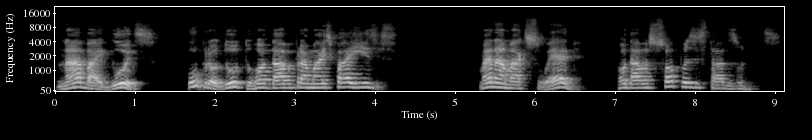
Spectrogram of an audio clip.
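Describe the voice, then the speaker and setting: A Brazilian man with a high voice tells a story in loose, slangy talk, slipping into quoted dialogue as he goes. He sits back from the mic in an echoey room, so the sound is roomy and a little distant. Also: sing-song, slow, pushed and bright. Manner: colloquial, slangy, re-enacts dialogue. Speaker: podcast guest, affiliate marketer. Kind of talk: animated casual storytelling.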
